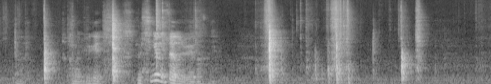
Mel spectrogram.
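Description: A knife chops through an onion onto a cutting board.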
